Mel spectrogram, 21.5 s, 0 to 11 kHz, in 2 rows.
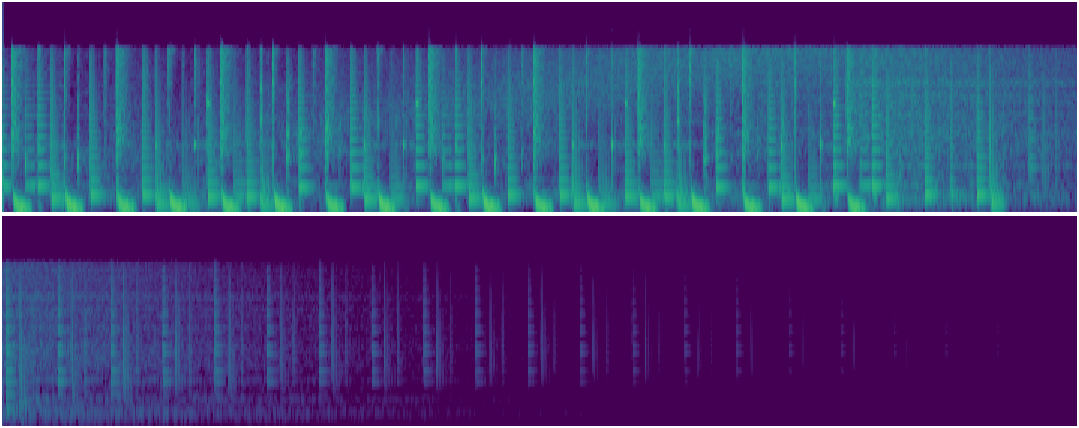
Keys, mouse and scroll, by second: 0.8 click, 4.7 click, 4.7 click, 5.5 click, 7.1 click, 7.2 click, 7.8 click, 10.0 click, 12.0 click, 13.1 scroll down 2, 14.3 click, 20.7 click, 20.8 click.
